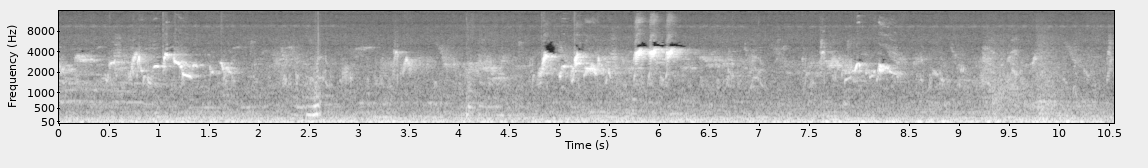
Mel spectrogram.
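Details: Red-whiskered bulbul used as a decoy bird in a trap, singing to lure others; recorded 9 October 2016 in Vietnam. Short bright warbled phrases come in scattered bursts, with steady low rumbling background noise.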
